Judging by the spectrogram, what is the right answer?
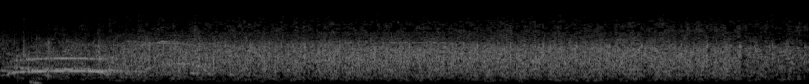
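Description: Sustained applause fills a large chamber during a State of the Union address, a broad, even roar of many hands clapping that continues for several seconds, with a brief voice at the very start.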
